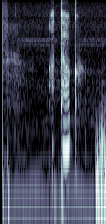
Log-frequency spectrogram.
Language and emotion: Russian, neutral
